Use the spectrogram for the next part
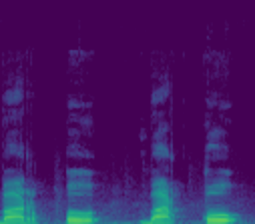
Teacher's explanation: சுக்குன் பெற்ற ராக்கு முன்னாடி ஜபர் வருது அப்ப அந்த ராவ நம்ம வல்லினமா ஓதணும்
